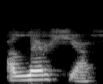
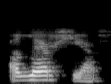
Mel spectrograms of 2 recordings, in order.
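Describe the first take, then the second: First: The stress is on the second syllable. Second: The same.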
